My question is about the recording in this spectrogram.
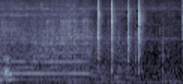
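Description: Small battery-powered handheld fan's motor whining steadily, then winding down with a falling pitch a little past the middle. Then come four sharp clicks from handling its plastic casing.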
